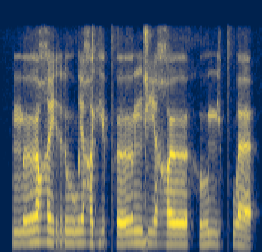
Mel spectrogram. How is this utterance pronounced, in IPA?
m ɵː ʁ i r u w i ʁ ə vʲ ɜ pʰ ɵː ŋ ɡ iː ʁ ɵː h u mʲ ɔ pʰ w ɜ

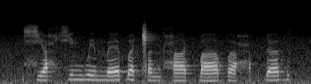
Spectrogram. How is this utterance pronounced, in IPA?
ɕ e ħ ç ɛ ŋ w e m ɛ ɓ ɐ ǁ ɐ ŋ ħ a k͡p a p ɐ ħ | ɗ ɐ ɡ

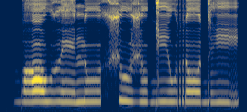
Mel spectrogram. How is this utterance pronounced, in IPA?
bʱ ɒː w ð e̤ n uː θ ʃ u ʒ u ɡ iː w r oː dʱ i

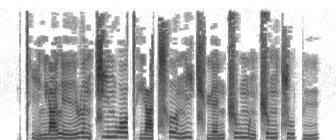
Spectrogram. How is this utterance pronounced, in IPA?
t̪ʰ ḭ˨˩ l j ä˧˥ l e˧˥ ɪ̯ ɻ ə˥˩ n t͡ɕ i˥ n̪ w ɔ˥ t̪ʰ j ä˧˥ t͡sʰ ɤ˥˧ n̪ i˥˩ t͡ɕʰ ɥ ɛ˧˥ n ʈ͡ʂ u˥ m ɤ˨ ŋ ʈ͡ʂ ʊ˥ ŋ t͡s u˥ p y˧˥

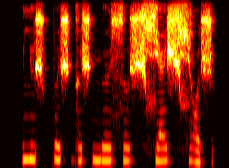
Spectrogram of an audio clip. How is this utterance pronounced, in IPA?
lʲ u ʃ p ø ʃ ɡ œ ʃ ŋ ø s o ʃ ɕ æ ʃ ɕ ɔ ʃ

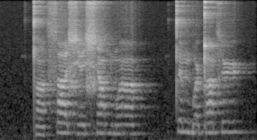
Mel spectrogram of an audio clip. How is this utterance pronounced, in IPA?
t̪ ã˨ s a˦˨ ɕ e˧ ɕ ã˦ m b ɐ̃˦ | t̪ e˦ m b ɐ˧ ʈ ã˦ s y˦

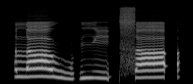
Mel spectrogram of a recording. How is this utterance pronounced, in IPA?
l a˥˩ w | j i˨˩ ʔ s a˦˥ ʔ

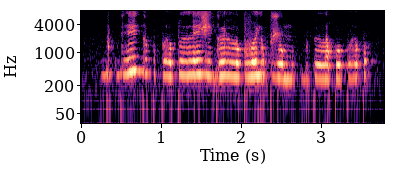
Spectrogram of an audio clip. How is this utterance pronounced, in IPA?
ɡ ø p ɡʱ e ɡ ø p ə p ɦ ə p lː e ʒ e ɡ ø lː o p v ə j o p ʒ o m o p b ø p lː ʌ p o p ɦ ə p

